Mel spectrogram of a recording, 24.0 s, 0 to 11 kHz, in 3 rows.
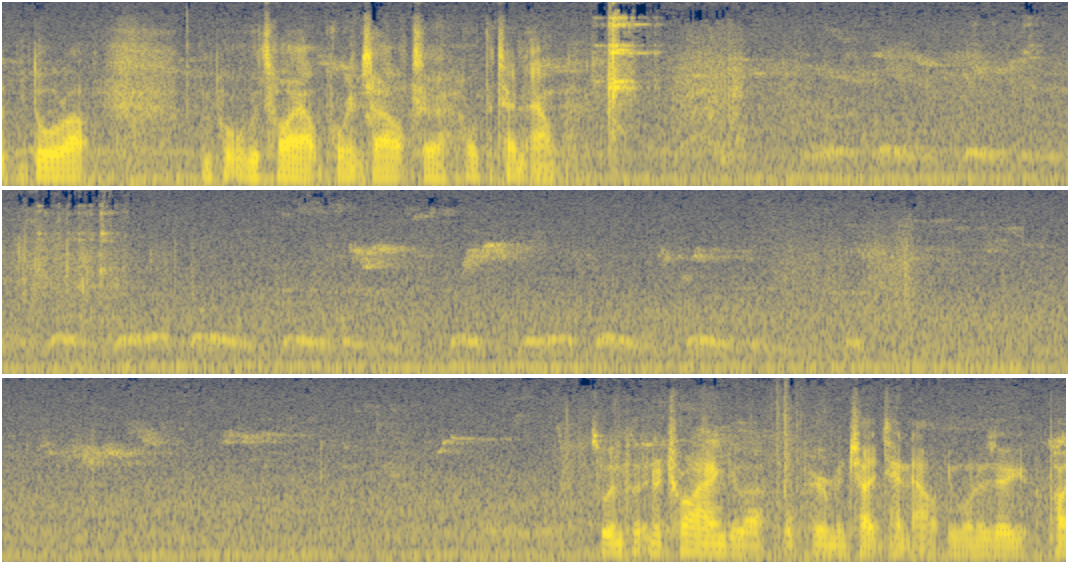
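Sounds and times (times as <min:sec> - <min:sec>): small birds chirping: 0:00.0 - 0:21.4
pigeon cooing: 0:05.4 - 0:14.9.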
